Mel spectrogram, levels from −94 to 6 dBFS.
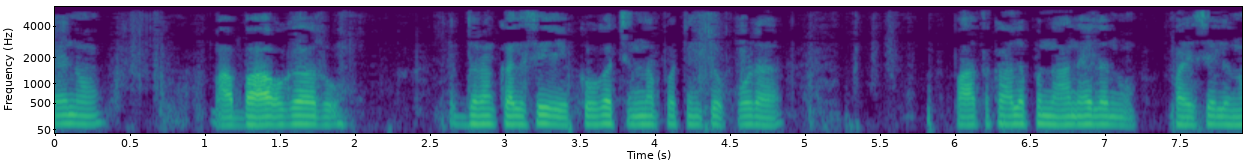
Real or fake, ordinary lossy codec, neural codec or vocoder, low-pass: real; MP3, 24 kbps; none; 5.4 kHz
